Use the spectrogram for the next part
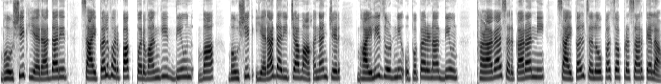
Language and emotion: Goan Konkani, neutral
